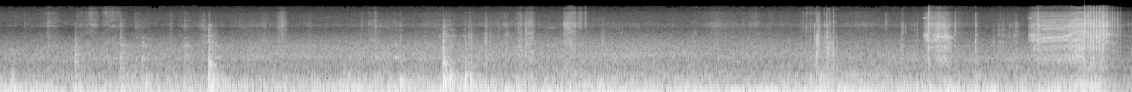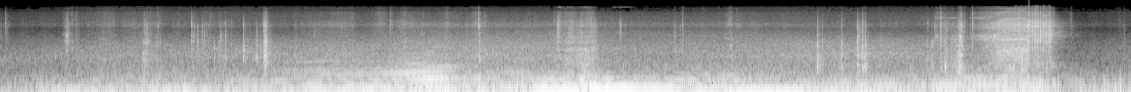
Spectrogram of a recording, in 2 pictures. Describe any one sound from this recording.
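Metal clinks and knocks as a wheel is fitted onto a car hub.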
